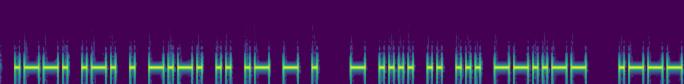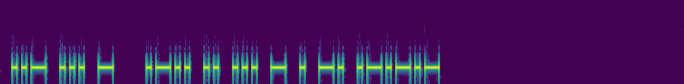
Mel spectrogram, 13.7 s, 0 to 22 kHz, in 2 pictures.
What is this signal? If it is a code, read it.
Morse code, heard as a keyed tone, about 25 wpm, 700 Hz. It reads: PRECIATE THIS, JUST LISTEN.
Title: Sentences from Top 1300 Words 25wpm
